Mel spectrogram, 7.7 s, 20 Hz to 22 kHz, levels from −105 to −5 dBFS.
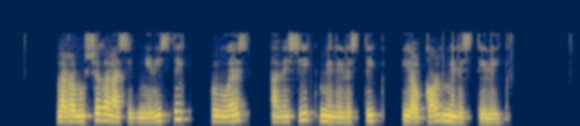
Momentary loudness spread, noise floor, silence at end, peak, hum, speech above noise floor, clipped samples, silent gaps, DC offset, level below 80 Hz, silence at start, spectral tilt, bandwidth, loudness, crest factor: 10 LU; under -90 dBFS; 1.05 s; -2 dBFS; none; over 73 dB; under 0.1%; 2.58-2.81 s, 3.34-3.60 s, 4.80-4.85 s, 5.13-5.35 s, 6.31-6.36 s; under 0.1%; -58 dBFS; 0.75 s; -6 dB/octave; 7.8 kHz; -18 LUFS; 16 dB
